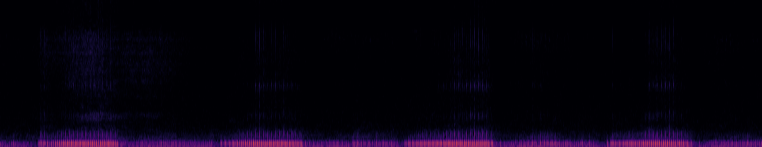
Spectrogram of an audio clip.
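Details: Domestic cat purring, a low, rumbling buzz that swells into four loud bursts, each lasting under a second, with softer rumbling between them as the cat breathes in and out.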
